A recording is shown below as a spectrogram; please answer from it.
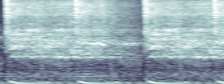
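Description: Electronic tekno music from a live set: a heavy kick drum whose pitch drops on each hit, about every two-thirds of a second, under a noisy high synth layer that cuts in and out with the beat.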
